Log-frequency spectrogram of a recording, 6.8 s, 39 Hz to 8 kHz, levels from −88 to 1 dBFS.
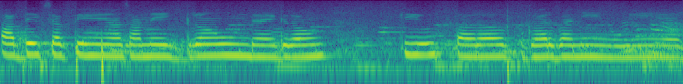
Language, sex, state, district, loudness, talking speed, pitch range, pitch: Hindi, female, Uttar Pradesh, Gorakhpur, -15 LUFS, 140 wpm, 230-245 Hz, 235 Hz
